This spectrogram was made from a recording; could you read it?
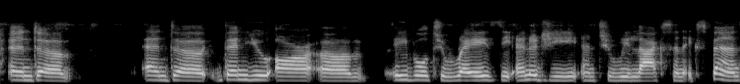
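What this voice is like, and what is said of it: French accent. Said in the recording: “my French accent ... I love your accent”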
